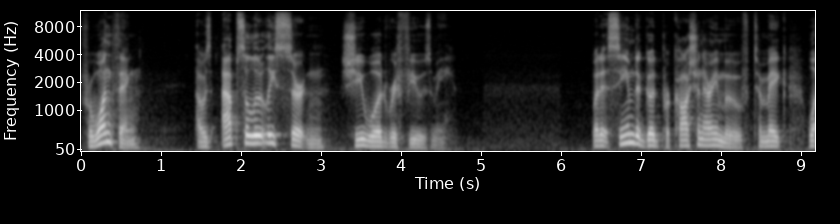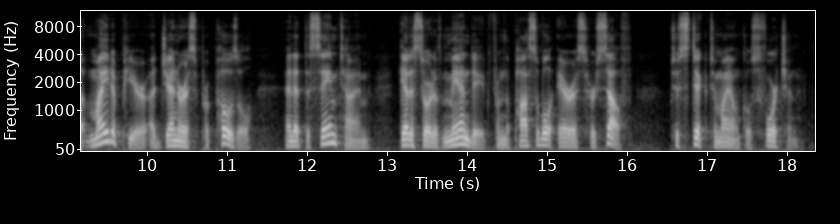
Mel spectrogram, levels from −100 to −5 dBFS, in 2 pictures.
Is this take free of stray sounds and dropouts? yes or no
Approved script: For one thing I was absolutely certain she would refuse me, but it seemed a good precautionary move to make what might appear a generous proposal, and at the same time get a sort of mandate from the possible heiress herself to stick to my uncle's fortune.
yes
